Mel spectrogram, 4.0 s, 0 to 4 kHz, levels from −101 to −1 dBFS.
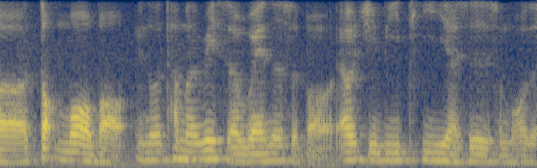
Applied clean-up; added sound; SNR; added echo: none; none; none; none.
